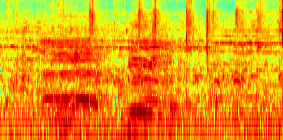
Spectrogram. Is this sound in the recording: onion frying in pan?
no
